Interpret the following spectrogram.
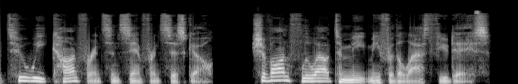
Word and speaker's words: Siobhan: Her name was Siobhan, pronounced as Siobhan. She taught me after I butchered it three times.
